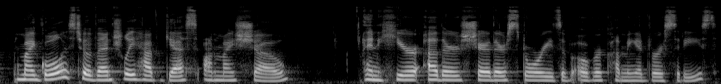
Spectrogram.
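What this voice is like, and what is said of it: Slightly off, tired-sounding voice. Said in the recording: “my voice is a little off today. It's been a very long day.”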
